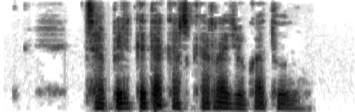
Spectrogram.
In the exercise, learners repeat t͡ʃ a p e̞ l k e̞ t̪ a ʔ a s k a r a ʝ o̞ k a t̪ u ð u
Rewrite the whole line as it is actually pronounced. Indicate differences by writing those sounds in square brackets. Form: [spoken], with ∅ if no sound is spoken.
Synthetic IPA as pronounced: t͡ʃ a p e̞ l k e̞ t̪ a [k] a s k a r a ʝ o̞ k a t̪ u ð u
